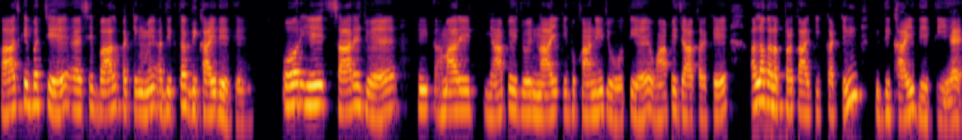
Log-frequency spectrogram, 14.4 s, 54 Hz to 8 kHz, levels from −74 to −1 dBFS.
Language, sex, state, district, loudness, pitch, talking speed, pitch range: Hindi, male, Uttarakhand, Uttarkashi, -17 LUFS, 155 Hz, 175 wpm, 145-175 Hz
